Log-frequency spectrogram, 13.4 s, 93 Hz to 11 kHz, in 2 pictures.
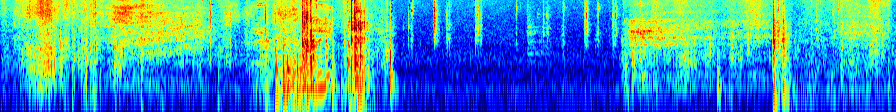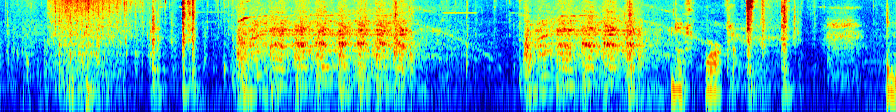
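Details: Engine on an experimental ignition setup: a kit ignition timing module driving an old 1970s CDI box. Keys rattle, then two short, even cranking bursts, but it never fires. Cranks, no start; cause only suspected.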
